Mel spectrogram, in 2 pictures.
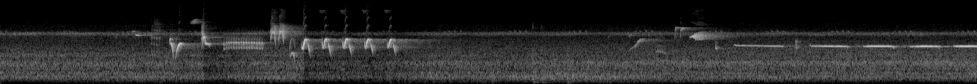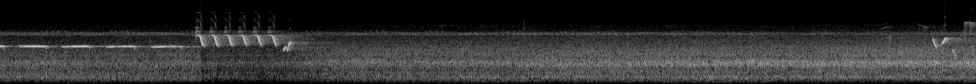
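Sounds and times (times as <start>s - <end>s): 
Common nightingale singing, Luscinia megarhynchos: 1.3s - 4.2s, 6.3s - 12.9s, 19.0s - 19.5s.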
